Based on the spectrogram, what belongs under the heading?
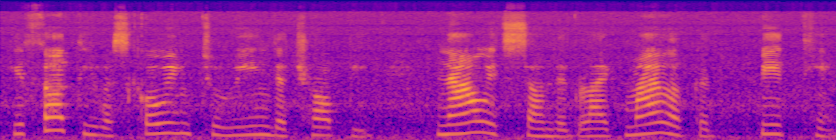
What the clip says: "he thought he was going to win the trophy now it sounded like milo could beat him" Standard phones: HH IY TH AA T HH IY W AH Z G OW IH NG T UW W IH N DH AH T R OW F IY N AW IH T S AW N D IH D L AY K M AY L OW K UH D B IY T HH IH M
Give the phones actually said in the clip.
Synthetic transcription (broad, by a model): HH IY TH AA T HH IY W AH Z G OW IH NG T UW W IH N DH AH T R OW P IY N AW IH T S AW N D IH D L AY K M AY L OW K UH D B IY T HH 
